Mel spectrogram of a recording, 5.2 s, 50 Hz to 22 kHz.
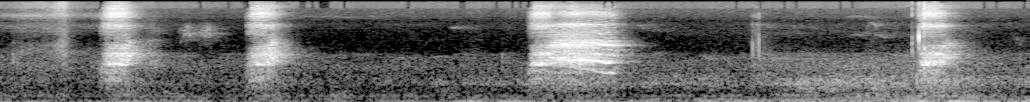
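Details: In a Dublin garden on a mid-August 2023 forenoon, a squirrel gives odd sounds: a few short rasping barks, then a drawn-out harsh squeal, more short rasps after, with faint low hum behind.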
